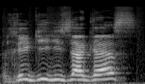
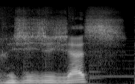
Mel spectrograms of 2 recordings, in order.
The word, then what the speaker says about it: Regigigas: prê Fong cette fois-ci on prononce bien son nom ok je suis prêt Regigigas regigagas euh Regigigas oui rjjijas est donc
